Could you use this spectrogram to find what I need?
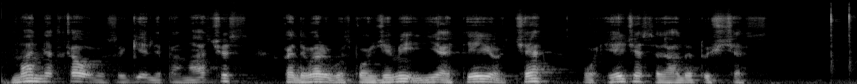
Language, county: Lithuanian, Telšiai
